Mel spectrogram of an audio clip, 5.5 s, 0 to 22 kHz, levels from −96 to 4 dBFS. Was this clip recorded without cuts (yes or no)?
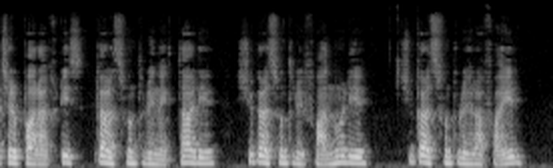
no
